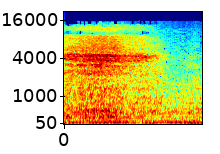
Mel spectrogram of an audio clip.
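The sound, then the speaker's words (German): A long, deep breath in during a guided meditation: a loud, breathy hiss of air that holds steady and then slowly fades toward the end. “Wir nehmen zusammen, alle zusammen einen tiefen Atemzug und atmen ein.”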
